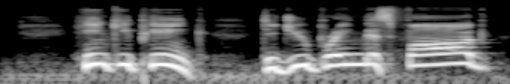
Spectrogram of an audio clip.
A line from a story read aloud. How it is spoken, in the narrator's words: called out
